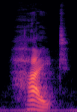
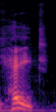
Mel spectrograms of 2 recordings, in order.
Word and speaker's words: height: So E-I-G-H can also say I. Let's spell it. E-I-G-H-T. Height. And let's write it. This is definitely an odd combination this week. H-E-I-G-H-T. Height. And E-I-G-H is our pattern. Height. If it was the A sound, it'd be hate. And that would not be how you spell hate. Our next word is freight.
